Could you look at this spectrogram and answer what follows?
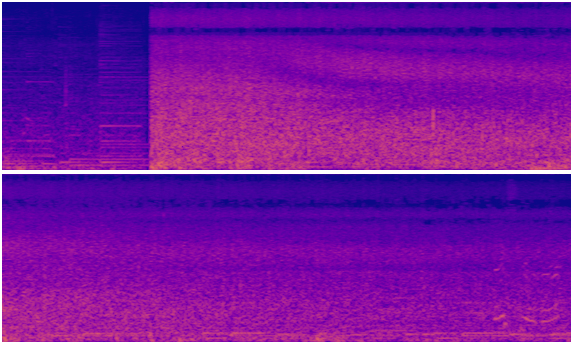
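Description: River flowing past near Blarney Castle in Ireland, a broad continuous rush of water that cuts in suddenly and stays loud and steady, close by.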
